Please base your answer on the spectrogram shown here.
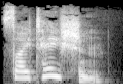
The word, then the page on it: citation: British English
